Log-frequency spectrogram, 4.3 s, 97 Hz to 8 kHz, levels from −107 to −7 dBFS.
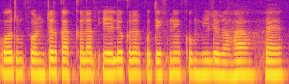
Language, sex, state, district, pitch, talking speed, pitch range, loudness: Hindi, male, Jharkhand, Deoghar, 165 Hz, 165 wpm, 165-170 Hz, -15 LUFS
